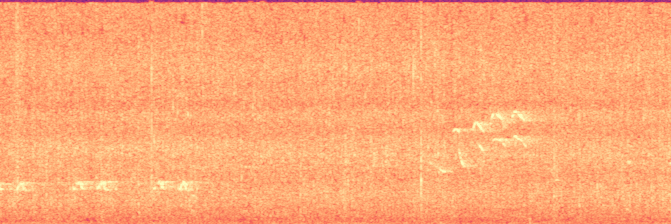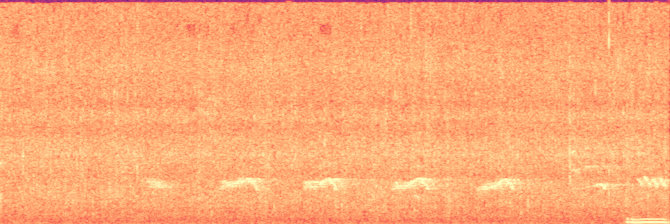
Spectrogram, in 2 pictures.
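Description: Birds calling over a steady outdoor hiss: a run of short high notes in the first second or so, a quick higher twitter about three to four seconds in, and another run of short high calls from about six seconds to near the end.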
